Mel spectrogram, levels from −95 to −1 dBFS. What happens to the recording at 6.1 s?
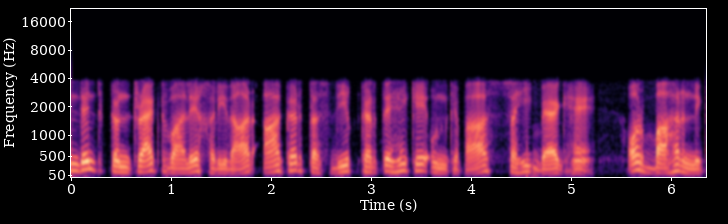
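At 6.1 s the audio is intact, with the speech carrying on through the G.711 telephone coding, whose band is limited to roughly 150 Hz to 3.6 kHz.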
